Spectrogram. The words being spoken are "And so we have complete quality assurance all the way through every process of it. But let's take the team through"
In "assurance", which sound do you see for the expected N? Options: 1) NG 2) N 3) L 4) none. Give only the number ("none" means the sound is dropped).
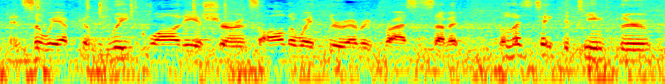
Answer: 2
